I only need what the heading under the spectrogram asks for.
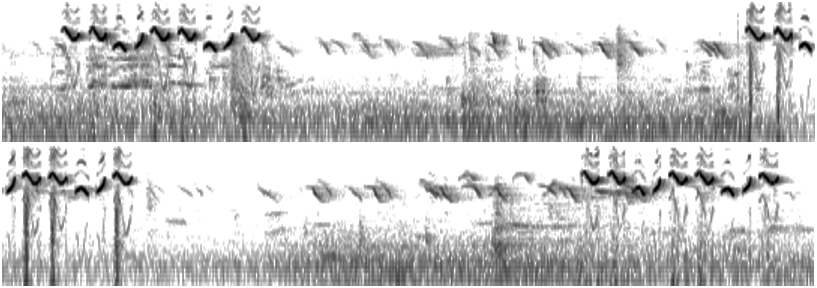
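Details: Cinereous tit song used to provoke other tits into singing: three loud bursts of rapid, high, whistled two-note phrases, alternating high and low, each burst about one and a half seconds long, with softer chirps from other birds between them.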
